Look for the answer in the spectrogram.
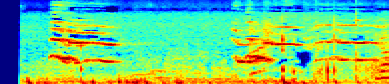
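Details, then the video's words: A baby hyena gives thin, high whining squeals with wavering, harmonic tones, two bursts about two seconds apart, over soft background rustling and faint speech. "BABY HYENA"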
